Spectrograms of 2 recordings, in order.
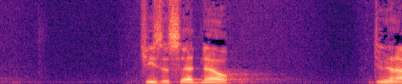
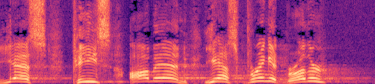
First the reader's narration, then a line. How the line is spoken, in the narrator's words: the idiot in the middle of the crowd screaming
